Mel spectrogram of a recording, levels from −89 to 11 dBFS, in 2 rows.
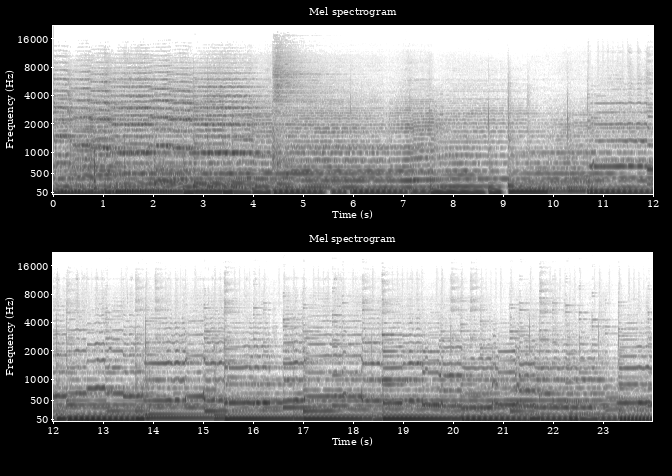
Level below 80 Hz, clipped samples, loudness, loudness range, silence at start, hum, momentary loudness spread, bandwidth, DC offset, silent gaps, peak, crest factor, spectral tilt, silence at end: -16 dBFS; under 0.1%; -18 LUFS; 3 LU; 0 s; none; 5 LU; 7.6 kHz; under 0.1%; none; -4 dBFS; 10 dB; -7.5 dB/octave; 0 s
